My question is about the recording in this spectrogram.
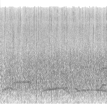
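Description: Audience applause at a live comedy show as the crowd votes by clapping. A dense, even wash of many hands clapping holds steady and fairly loud for the whole stretch.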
